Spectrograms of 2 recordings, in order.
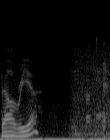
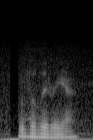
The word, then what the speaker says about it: Valeria: How do you say that? Valria? Valeria. Valeria, or nickname Val, an acquisitor of the East Kalimdor Trading Company, and is level 70 Draenei Shaman.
